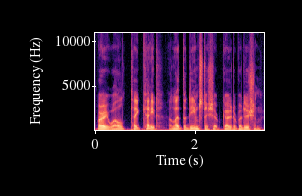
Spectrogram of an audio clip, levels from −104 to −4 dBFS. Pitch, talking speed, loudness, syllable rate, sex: 100 Hz, 195 wpm, -20 LUFS, 5.4 syllables/s, male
